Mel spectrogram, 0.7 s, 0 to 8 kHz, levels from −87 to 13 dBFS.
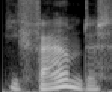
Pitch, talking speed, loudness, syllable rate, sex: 145 Hz, 240 wpm, -16 LUFS, 4.7 syllables/s, male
